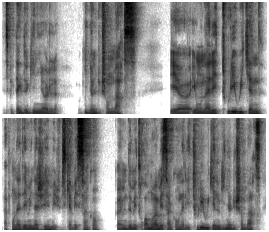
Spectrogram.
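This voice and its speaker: A nineteen-year-old man from Paris, France, a musical theatre performer, chats as an interview guest in a fairly low, warm voice at a fairly quick pace. He talks informally in youthful slang, hesitating as he searches for his words.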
